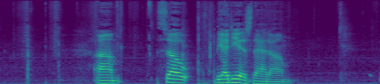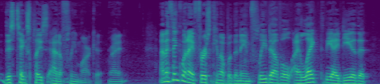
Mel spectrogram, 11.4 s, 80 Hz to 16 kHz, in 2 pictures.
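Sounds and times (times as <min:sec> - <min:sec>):
playing cards being shuffled: 0:00.2 - 0:03.4
speech: 0:01.4 - 0:04.4, 0:05.7 - 0:11.3.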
